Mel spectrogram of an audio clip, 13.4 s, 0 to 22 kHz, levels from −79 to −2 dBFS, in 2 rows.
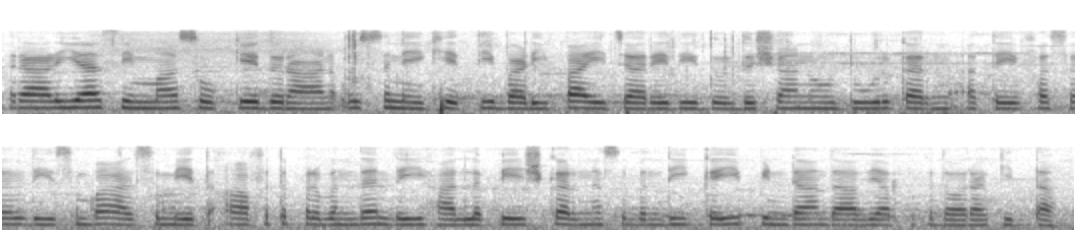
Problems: background sounds at intervals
